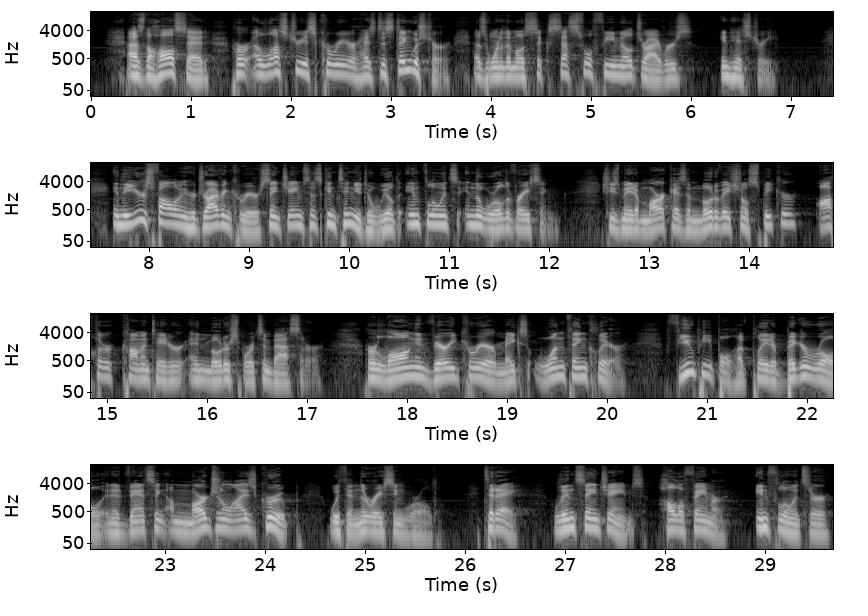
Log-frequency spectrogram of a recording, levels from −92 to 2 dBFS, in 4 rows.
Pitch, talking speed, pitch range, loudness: 135 Hz, 170 wpm, 115-160 Hz, -26 LUFS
